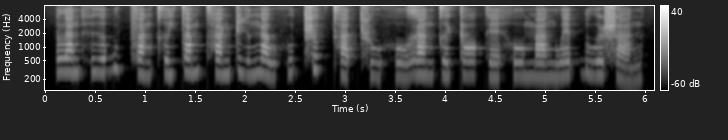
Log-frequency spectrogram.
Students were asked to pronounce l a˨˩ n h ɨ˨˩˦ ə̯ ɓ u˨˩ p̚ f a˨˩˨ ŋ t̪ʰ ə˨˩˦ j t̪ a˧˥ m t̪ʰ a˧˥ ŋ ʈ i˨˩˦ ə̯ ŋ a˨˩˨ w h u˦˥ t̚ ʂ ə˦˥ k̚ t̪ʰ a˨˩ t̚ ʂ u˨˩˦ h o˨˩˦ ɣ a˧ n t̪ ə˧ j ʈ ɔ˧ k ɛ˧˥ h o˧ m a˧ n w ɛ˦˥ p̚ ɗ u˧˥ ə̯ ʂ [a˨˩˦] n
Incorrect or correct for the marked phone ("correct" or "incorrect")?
correct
